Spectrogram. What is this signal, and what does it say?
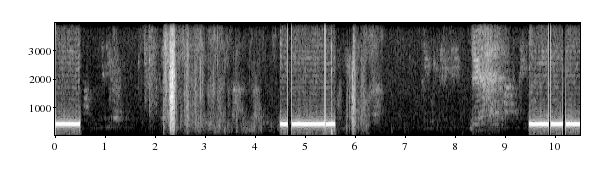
Ringback tone (Europe, 425 Hz), with speech.
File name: out- -2017- - - .16665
